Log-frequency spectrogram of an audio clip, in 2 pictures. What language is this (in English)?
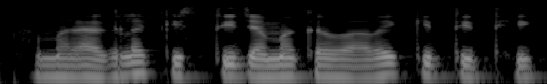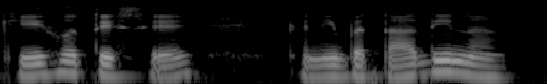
Maithili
